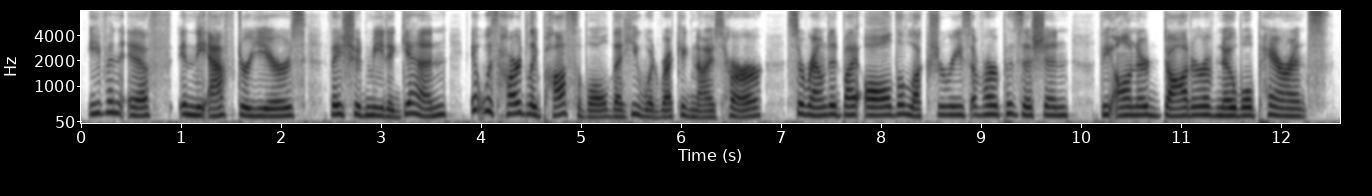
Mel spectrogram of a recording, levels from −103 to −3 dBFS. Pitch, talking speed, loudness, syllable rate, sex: 215 Hz, 155 wpm, -17 LUFS, 4.7 syllables/s, female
